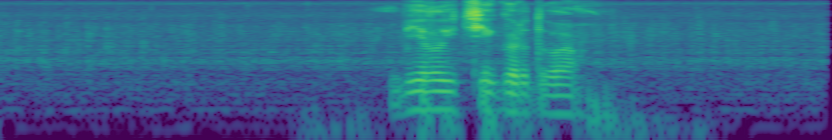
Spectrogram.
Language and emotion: Russian, neutral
